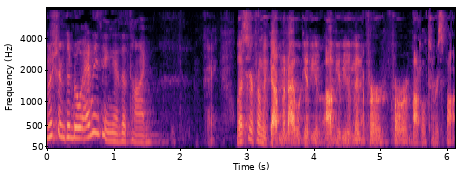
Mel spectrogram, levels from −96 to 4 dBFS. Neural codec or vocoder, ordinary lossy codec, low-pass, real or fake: vocoder, 22.05 kHz, 80 mel bands, HiFi-GAN; AAC, 32 kbps; 7.2 kHz; fake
